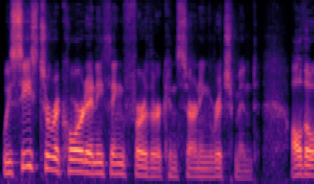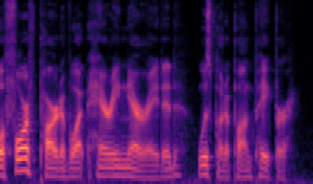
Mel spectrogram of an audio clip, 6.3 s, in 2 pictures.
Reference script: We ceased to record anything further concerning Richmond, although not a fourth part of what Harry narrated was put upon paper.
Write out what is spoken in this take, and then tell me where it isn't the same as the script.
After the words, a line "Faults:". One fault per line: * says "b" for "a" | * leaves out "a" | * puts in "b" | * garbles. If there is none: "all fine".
We ceased to record anything further concerning Richmond, although a fourth part of what Harry narrated was put upon paper.
Faults:
* leaves out "not"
